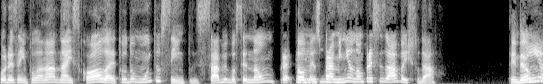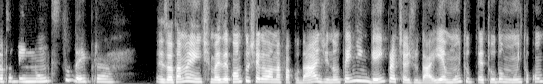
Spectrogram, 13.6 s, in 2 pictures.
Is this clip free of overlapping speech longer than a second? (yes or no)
yes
